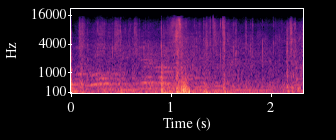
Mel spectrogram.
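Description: A judoka is thrown onto a mat with a thud.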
